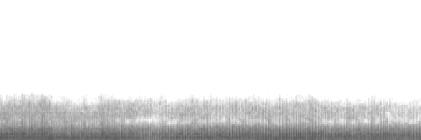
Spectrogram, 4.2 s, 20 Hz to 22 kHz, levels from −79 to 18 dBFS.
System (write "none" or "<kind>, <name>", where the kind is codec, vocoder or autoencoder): vocoder, Vocos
